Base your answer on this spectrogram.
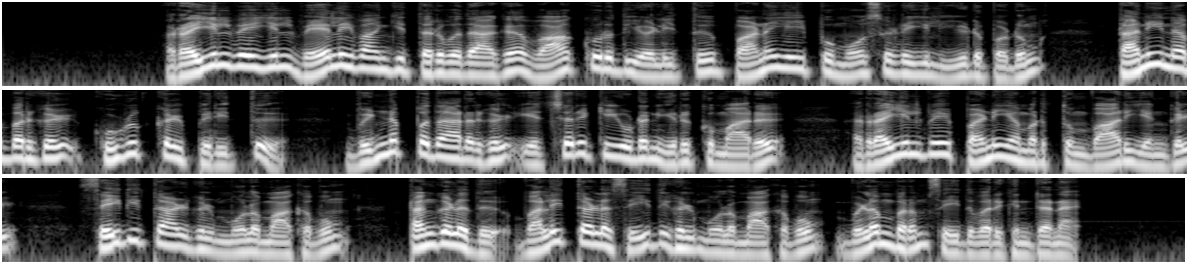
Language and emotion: Tamil, neutral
